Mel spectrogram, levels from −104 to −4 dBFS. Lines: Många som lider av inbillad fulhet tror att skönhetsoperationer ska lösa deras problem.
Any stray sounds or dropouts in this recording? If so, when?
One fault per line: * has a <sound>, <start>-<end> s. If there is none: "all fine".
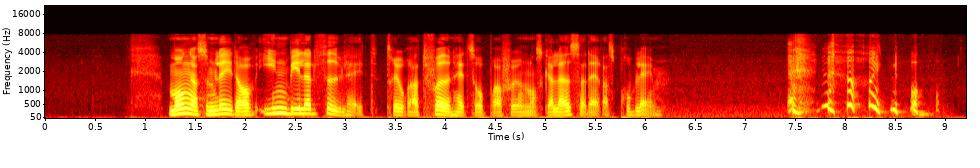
* has a laugh, 7.4-9.0 s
